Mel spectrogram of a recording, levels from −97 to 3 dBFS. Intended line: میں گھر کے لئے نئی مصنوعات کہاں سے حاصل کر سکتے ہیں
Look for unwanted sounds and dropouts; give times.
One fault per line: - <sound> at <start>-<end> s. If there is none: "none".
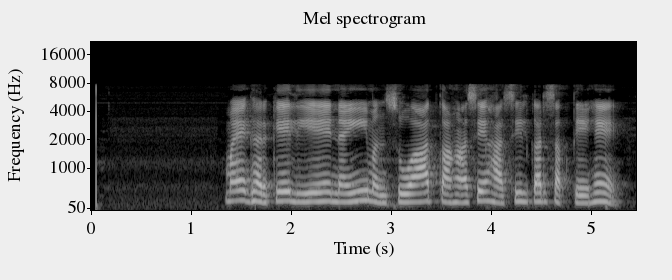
none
